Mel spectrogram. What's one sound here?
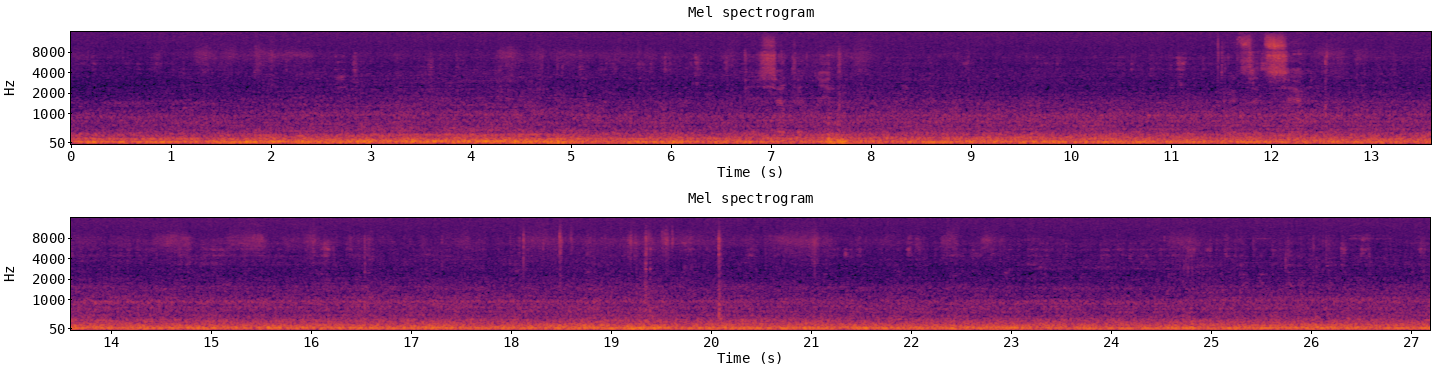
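A car engine hums steadily with road noise from the tyres inside the car.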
